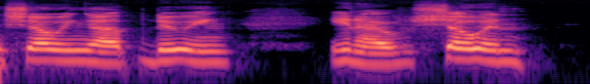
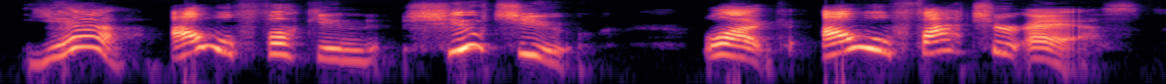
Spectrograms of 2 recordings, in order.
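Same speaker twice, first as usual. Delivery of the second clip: louder, slower, higher and menacing; angry threat; 5 semitones higher, 7 dB louder, slower than usual. Retold or imitated. Warning anyone who shows up uninvited, a loud slow threat. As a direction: lean into it like you mean every word. Threatening trespassers on her property.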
